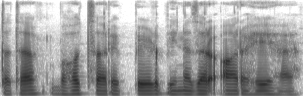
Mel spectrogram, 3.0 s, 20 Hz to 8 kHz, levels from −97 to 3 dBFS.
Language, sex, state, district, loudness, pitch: Hindi, male, Jharkhand, Ranchi, -20 LUFS, 100 Hz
